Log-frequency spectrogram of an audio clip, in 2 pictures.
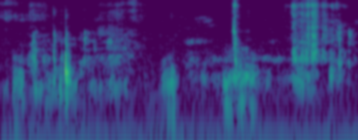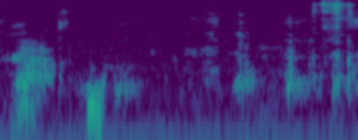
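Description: Quiet chewing and crunching of fried chicken and pizza, with irregular wet mouth clicks and small crunches.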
